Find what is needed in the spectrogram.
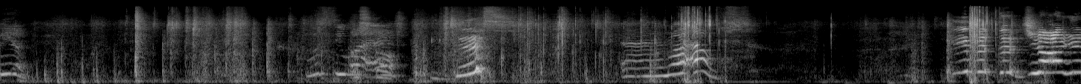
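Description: Plastic packaging crinkling and rustling as it is pulled out of a paper gift bag, with a child's voice rising into squeals about four and seven seconds in.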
